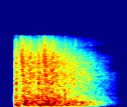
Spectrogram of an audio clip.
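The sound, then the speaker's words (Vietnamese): An explosion sound effect in a fantasy audio drama: a loud, dense blast that starts abruptly, roars for about one and a half seconds and then fades out, with no voices. “Vài tiếng nổ mạnh truyền đến”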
